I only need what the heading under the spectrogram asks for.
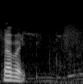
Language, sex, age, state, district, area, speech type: Bodo, female, 60+, Assam, Chirang, rural, spontaneous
